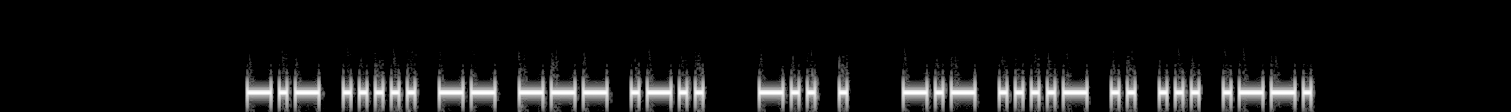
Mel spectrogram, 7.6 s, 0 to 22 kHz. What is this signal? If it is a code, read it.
Morse code, heard as a keyed tone, about 30 wpm, 700 Hz. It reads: K5MOL DE K4ISP
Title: USA Callsign DE Callsign - 5 Characters - 30wpm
